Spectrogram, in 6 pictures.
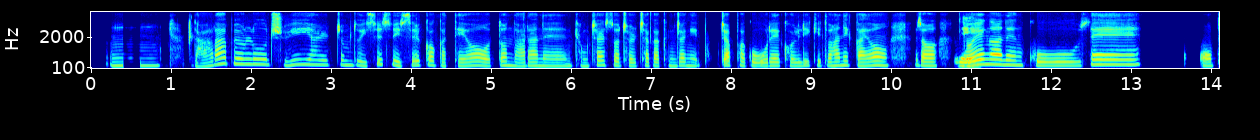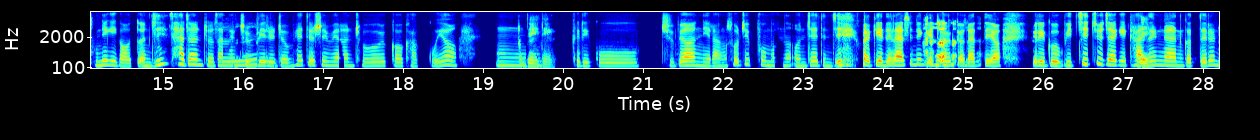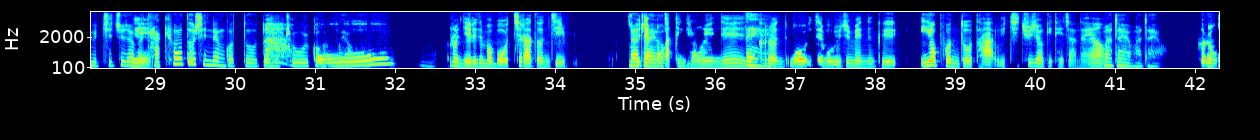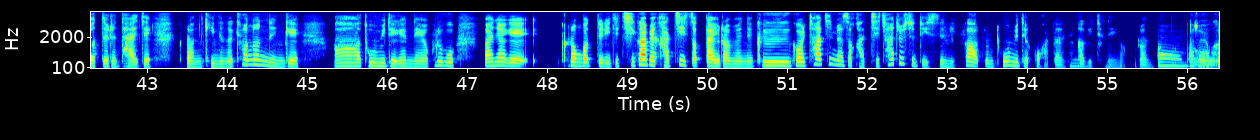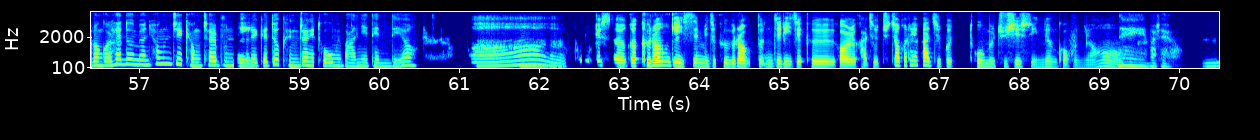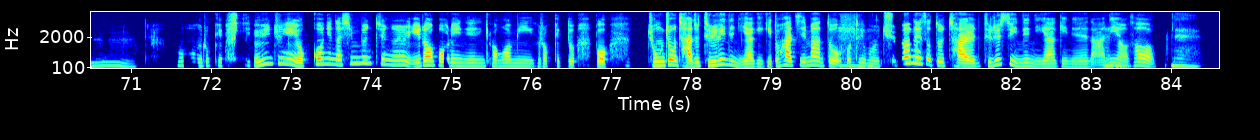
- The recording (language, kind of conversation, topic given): Korean, podcast, 여행 중 여권이나 신분증을 잃어버린 적이 있나요?
- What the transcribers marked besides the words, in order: tapping; other background noise; laughing while speaking: "언제든지"; laugh; gasp; laugh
